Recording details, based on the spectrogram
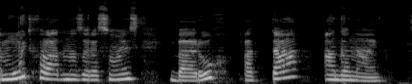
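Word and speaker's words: ברוך: A gente vai pronunciar, então, essa palavra Baruch. Baruch.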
